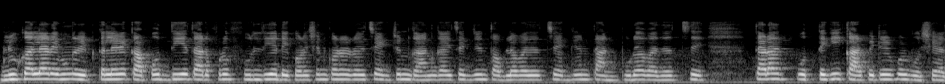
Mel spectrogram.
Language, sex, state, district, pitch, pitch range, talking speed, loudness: Bengali, female, West Bengal, Malda, 225 Hz, 215-235 Hz, 185 wpm, -16 LUFS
